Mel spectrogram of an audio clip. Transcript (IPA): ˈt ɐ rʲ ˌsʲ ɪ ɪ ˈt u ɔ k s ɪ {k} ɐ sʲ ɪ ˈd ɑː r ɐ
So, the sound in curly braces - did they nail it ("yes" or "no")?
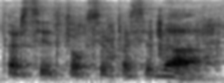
no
